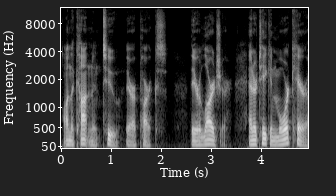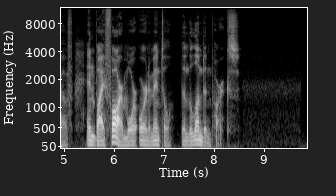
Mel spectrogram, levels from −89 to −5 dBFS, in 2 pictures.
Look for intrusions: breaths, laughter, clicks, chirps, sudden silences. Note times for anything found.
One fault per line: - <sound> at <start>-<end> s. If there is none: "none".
none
